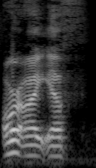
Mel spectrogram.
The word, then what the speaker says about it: Rifreddo: I believe that's pronounced Rifredo. It's Rifreddo. So were our American troops who raised the Confederate battle flag alongside the U.S.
